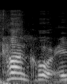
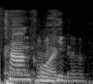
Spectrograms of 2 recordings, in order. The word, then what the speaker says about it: Concord: Oh, Concore. Nevada. It's Vegas. New Hampshire is pronounced conino. It's Concord.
